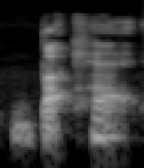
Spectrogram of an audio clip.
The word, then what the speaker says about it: Bucket: u c ke T which in my English would be pronounced bucket but she wanted it to sound more elegant and so she pronounced it bucket you know you know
